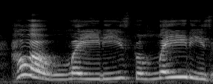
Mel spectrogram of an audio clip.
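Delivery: loud, slow, drawn-out calling delivery. Retelling how others greeted them with ladies: Jerry Lewis voice. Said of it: "like Jerry Lewis".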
